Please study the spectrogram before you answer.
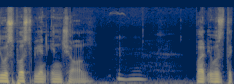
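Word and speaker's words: Incheon: wife and a child and they lived in ichon Korea inchon inchon yeah in is how you spell it in inchon and his um wife and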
